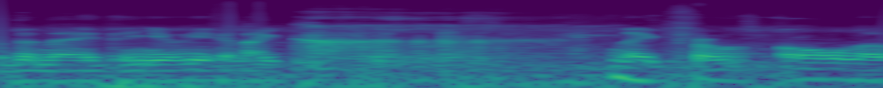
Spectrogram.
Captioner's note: snoring sound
